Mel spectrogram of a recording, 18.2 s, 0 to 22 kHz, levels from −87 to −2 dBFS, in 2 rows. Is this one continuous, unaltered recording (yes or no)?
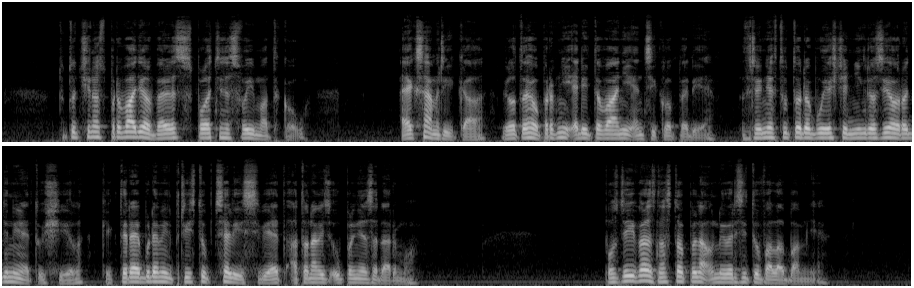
no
